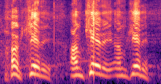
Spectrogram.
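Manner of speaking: ordinary talk, nothing marked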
